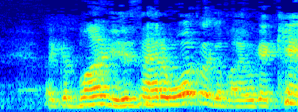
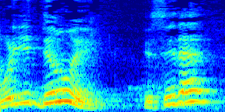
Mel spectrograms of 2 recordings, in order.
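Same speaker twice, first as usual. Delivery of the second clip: normal talking voice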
